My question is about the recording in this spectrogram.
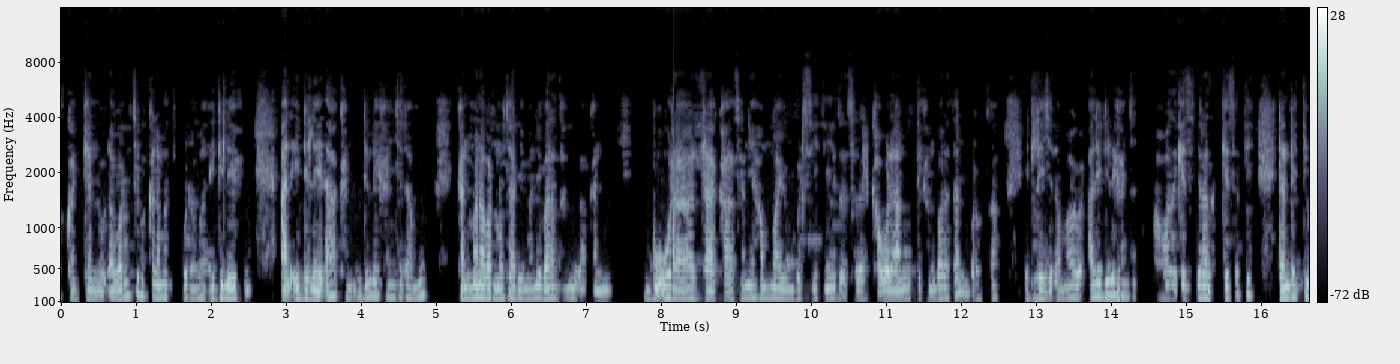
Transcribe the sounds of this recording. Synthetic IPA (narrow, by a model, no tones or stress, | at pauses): kːɐŋkɛnːuːᶑɐbɐɾʊnsibɐkːɐlɐmɐt̪ːɪ̥ɡɔd̪ɐmaːʔɪd̪ɪle̞ːfɪɐlɪ̰d̪ɪleːᶑɐkʰɐnɪ̰d̪ɪleːkɐnd͡ʒɛᶑɐmuːkɐnmɐnɐbɐɾno̞ːt̪ʰaːd̪eːmɐneːbɐɾɐt̪ʰɐniːᶑɐːkɐn | bʊʔʊɾaːrːɐkʰaːsɐniːɦɐmːaːjuːnɪvɛɾsiːt̪iːsɐd̪ɐlkʰaːʔɔlaːnoːt̪ːɪkʰɐnbɐɾɐt̪ɐnbɐɾʊnsaːɪd̪ɪle̞ːd͡ʒɛᶑɐmaɐ̰lɪd̪ɪleːkɐnd͡ʒɛᶑɐmhɐwaːsɐke̞ːsːɐd͡ʒɪɾaːt̪ɐ̥nkeːsːɐt̪ːɪd̪̥ɐnd̪eːt̪ːiː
